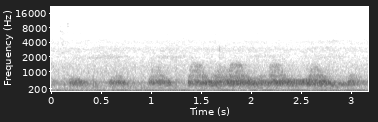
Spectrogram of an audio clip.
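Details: Fetal heartbeat at 18 weeks of pregnancy heard at home with a handheld fetal Doppler over gel on the belly: rapid, regular whooshing pulses at about 150 beats a minute.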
